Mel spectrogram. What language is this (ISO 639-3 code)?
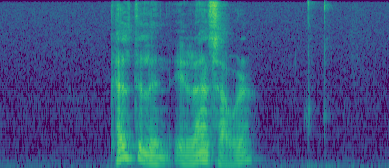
fao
